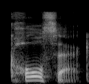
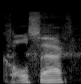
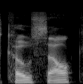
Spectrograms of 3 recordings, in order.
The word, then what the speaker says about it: COSALC: You have the website, Colorado State COSALC, but you pronounce it Colsac, COLSAC. What's up with that? Maybe that's how it comes out, but I don't really mean to call it coal sack. But yeah, I guess you could say it's co-salk or however. Yeah, No, it just that's what I've done, and I'm not, it but pronounces much better as Colsac.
